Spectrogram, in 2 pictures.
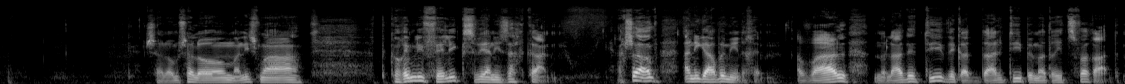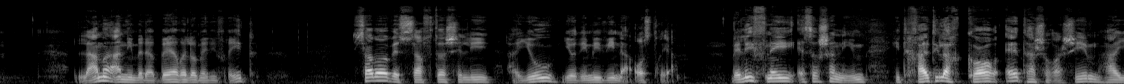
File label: Hebrew text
